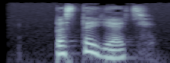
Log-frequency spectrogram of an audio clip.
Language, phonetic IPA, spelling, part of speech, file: Russian, [pəstɐˈjætʲ], постоять, verb, Ru-постоять.ogg
- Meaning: 1. to stand (for a while) 2. to stand up 3. expresses a demand to stop or stop moving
